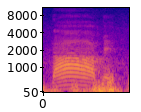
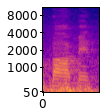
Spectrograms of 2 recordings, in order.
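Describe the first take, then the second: First: Ramen with a tapped R and long A; long first vowel. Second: Ramen with a short A; short first vowel. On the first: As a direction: drag out the RA in Ramen. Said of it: "It's a long sound". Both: Shown as a demonstration.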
